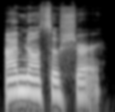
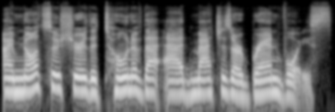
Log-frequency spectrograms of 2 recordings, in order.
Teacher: Let your tone fall, not rise.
